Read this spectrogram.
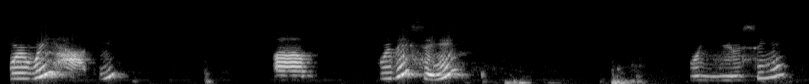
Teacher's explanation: at the end of the question in English, it's a rising intonation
